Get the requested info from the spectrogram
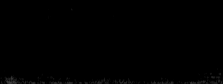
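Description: Near silence, with a few faint scratches and ticks from a metal nail probe working at a toenail.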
